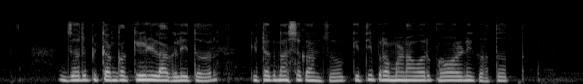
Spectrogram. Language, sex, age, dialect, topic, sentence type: Marathi, male, 18-24, Southern Konkan, agriculture, question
